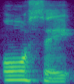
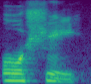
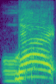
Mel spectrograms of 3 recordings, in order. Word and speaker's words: Orsi: It's like he or she. That's how I usually explain it.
